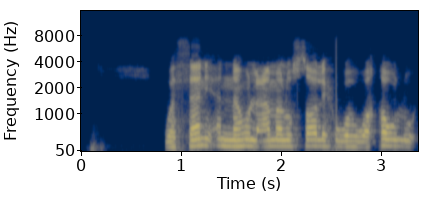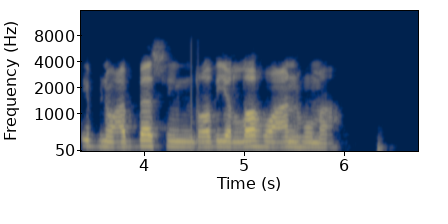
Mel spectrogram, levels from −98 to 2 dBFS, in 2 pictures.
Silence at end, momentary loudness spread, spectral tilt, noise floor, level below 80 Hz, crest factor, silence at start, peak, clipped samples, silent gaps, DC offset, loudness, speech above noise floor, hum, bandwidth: 0.35 s; 9 LU; -7.5 dB/octave; -76 dBFS; -68 dBFS; 20 dB; 0.85 s; -12 dBFS; under 0.1%; none; under 0.1%; -30 LUFS; 46 dB; none; 7 kHz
